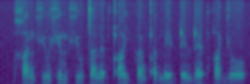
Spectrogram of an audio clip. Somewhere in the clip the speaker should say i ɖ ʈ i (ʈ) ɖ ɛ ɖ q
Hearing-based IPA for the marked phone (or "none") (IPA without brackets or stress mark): ɳ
